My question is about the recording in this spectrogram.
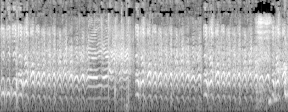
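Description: A woman's high-pitched laugh, fast and repeated without pause, that stops abruptly just before the end.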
